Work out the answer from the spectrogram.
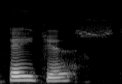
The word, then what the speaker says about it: AGEs: So, food group number 5 is called ages, spelled like age, and this is advanced glycation end product from overcooked foods.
